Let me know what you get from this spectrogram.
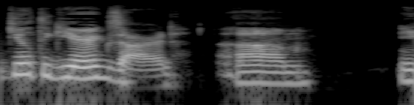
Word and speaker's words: Xrd: that's how you pronounce that. XRD. But if you look at the katakana, it's Iguzado. E starts with, so Xrd.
